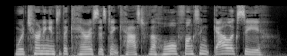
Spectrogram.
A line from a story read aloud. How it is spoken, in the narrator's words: moaned Pele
